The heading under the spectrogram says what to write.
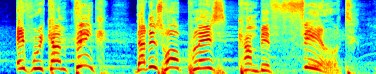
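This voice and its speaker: An extremely high-pitched man with an animated tone amid noticeable background noise. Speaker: guest preacher. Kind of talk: sermon. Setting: church. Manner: animated, repetitive call-and-response preaching; rhetorical, emphatic repetition.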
